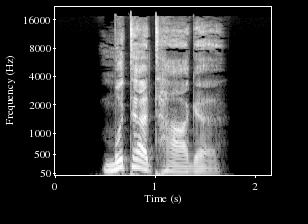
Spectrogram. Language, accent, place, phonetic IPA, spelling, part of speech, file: German, Germany, Berlin, [ˈmʊtɐˌtaːɡə], Muttertage, noun, De-Muttertage.ogg
- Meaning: nominative/accusative/genitive plural of Muttertag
